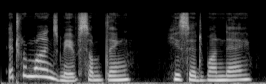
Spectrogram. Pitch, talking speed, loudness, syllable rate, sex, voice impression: 235 Hz, 200 wpm, -15 LUFS, 6.1 syllables/s, female, very feminine, young, very thin, tensed, slightly weak, bright, slightly soft, very clear, slightly fluent, very cute, intellectual, very refreshing, sincere, very calm, very friendly, very reassuring, unique, elegant, slightly wild, very sweet, lively, kind, slightly sharp, light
